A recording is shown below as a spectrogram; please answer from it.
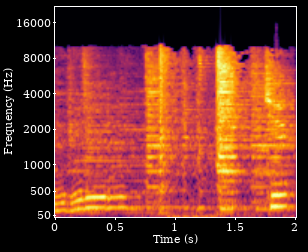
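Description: Acoustic guitar strummed and ringing, with a man singing a slow melody over it. Guitar strums strike about a second in and again near the end.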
